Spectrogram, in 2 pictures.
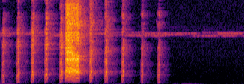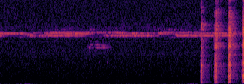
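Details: Hen giving a quick series of clipped clucks with one loud, rough burst in the first two seconds, then near silence, and the rapid clucking returning at the very end.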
